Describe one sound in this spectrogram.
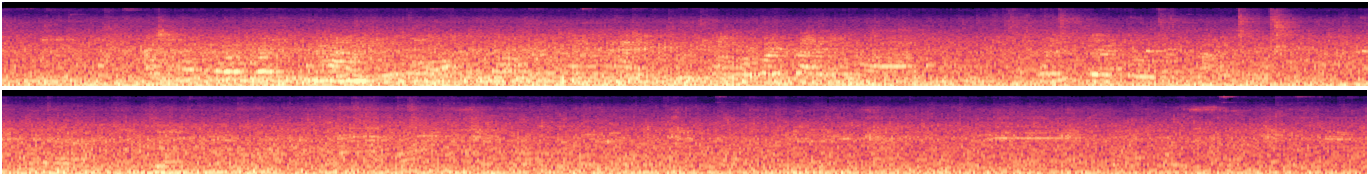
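Several women sing together.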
